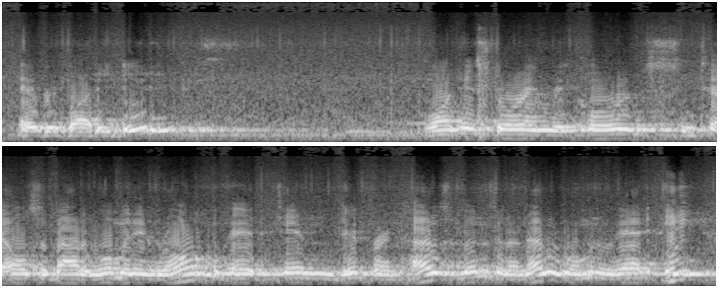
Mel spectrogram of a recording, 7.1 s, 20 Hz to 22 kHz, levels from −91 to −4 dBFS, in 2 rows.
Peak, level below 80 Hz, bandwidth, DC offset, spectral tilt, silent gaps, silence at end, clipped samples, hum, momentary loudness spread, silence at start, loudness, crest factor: -2 dBFS; -70 dBFS; over 20 kHz; under 0.1%; -5 dB/octave; none; 0 s; under 0.1%; none; 12 LU; 0 s; -15 LUFS; 14 dB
